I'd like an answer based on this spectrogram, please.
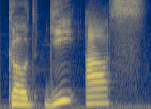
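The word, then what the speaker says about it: Code Geass: And I said I read every cana out loud and I said if you read the kana it's it's pronounced as code gas gasu pretty much you know metal gas solid gas of war pretty much.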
